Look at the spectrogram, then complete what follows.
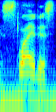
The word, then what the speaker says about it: slightest: the s so sly slightest the gh is silent here slightest slightest okay uh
